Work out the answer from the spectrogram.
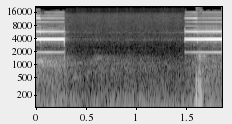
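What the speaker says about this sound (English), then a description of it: "It does have that annoying beep" An SY X23 Space Explorer nano drone in headless mode gives two short, bright electronic beeps, one at the start and one near the end, with near silence between them.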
